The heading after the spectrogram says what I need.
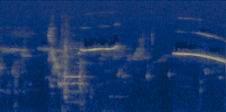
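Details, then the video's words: Song of an oriental magpie-robin, meant to trigger a fighter response and tail-opening: a burst of dense, grating chatter, then sustained level and falling whistles, ending in a long clear downward-sliding note. "COCOK UNTUK PANCINGAN KACER YANG MALAS BUKA EKOR SEKALI DENGAR AUTO FIGHTER"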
